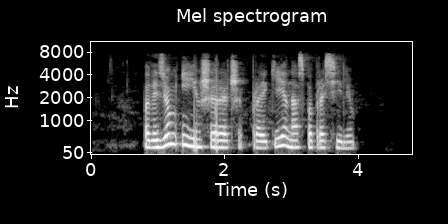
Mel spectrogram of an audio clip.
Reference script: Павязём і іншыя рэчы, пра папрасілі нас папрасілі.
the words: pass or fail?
fail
